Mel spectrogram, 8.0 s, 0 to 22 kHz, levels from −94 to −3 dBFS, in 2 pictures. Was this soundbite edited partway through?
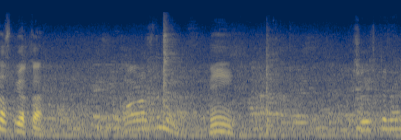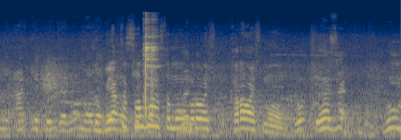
no; 0 cuts

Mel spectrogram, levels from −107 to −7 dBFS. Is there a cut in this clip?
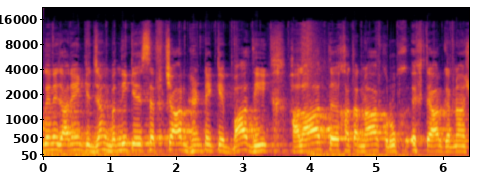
no; 0 cuts

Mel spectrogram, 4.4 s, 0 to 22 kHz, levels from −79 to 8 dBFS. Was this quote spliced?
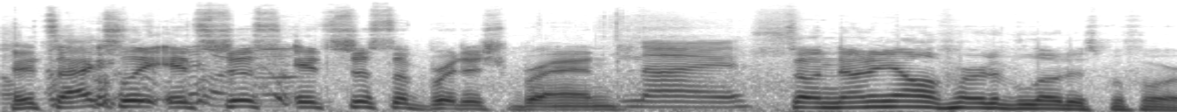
no; 0 cuts

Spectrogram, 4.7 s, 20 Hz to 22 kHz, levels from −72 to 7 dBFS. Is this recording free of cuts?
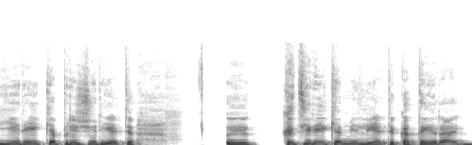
yes; 0 cuts

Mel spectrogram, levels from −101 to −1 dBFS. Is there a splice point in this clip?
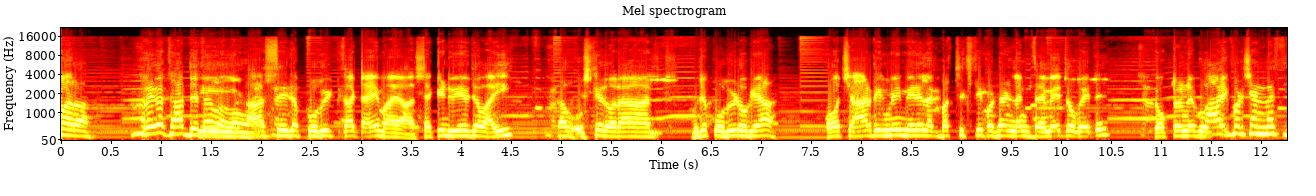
yes; 1 cut; at 1.9 s

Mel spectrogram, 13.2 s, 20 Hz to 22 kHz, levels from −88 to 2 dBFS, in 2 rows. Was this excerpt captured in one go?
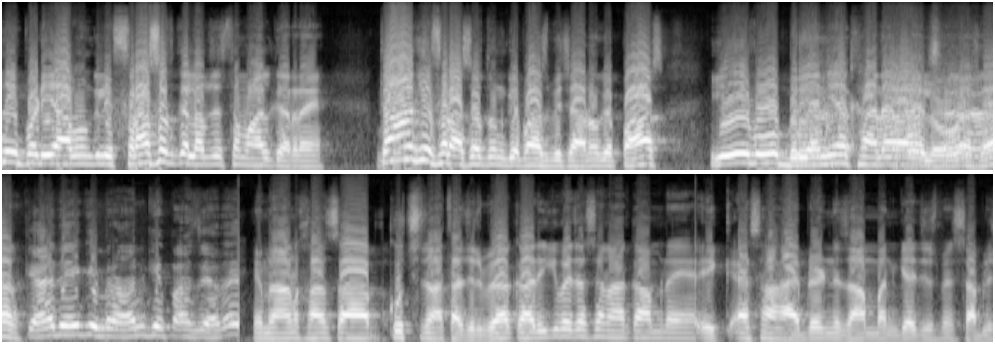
no; 3 cuts; at 8.2 s, 9.2 s, 11.2 s

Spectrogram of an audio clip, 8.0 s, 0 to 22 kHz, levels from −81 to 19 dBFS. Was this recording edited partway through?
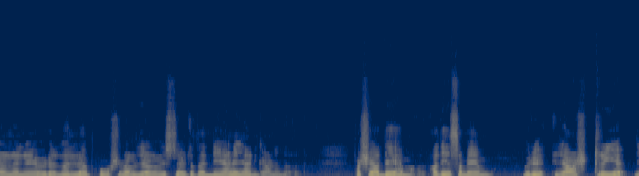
no; 0 cuts

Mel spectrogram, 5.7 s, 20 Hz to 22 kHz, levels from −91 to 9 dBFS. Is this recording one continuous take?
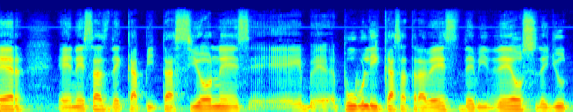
yes; 0 cuts

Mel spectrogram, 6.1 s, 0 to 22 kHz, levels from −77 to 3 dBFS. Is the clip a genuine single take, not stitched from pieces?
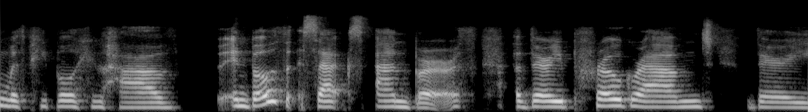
yes; 0 cuts

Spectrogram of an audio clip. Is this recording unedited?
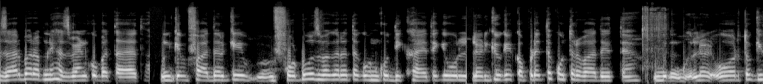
no; 1 cut; at 4.7 s

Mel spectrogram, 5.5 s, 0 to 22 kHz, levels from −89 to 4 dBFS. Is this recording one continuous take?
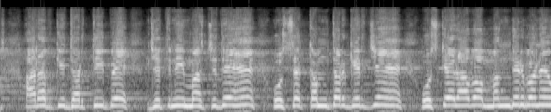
yes; 0 cuts

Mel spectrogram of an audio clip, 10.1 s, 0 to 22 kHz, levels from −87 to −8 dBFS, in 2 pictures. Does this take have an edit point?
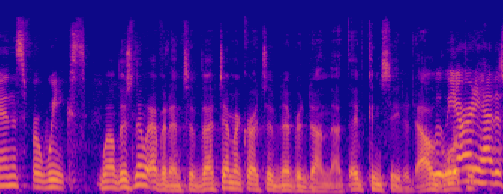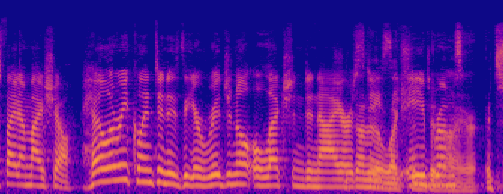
no; 0 cuts

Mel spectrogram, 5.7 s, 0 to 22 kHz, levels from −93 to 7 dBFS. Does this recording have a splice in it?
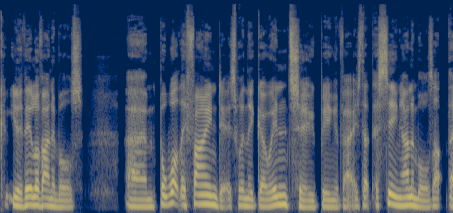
no; 0 cuts

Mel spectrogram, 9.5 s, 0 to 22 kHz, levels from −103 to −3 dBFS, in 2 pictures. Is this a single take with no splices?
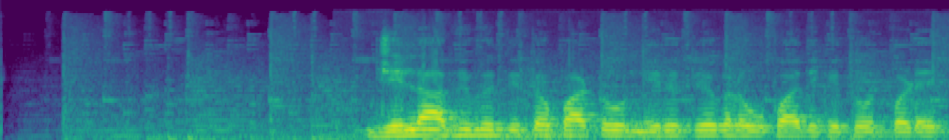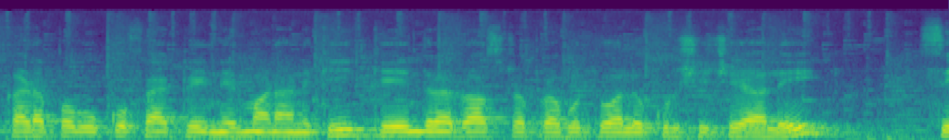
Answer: no; 1 cut; at 1.6 s

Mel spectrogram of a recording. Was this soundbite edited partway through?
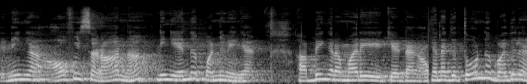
yes; 1 cut; at 4.2 s

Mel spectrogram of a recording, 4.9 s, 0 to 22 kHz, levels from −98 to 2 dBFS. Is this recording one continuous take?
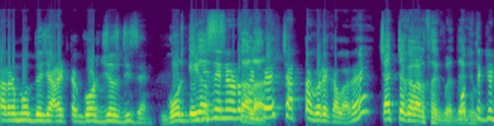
yes; 0 cuts

